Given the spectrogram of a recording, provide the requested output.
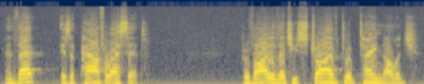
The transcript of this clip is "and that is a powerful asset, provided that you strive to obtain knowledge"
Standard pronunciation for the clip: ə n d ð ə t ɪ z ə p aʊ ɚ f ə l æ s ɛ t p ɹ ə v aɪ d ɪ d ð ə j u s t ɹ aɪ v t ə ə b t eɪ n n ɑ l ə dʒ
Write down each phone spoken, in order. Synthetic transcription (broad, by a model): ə n ð ə t ɪ z ə p aʊ ɚ f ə l æ s ɛ t p ɹ ə v aɪ d ɪ d ð ə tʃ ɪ s t ɹ aɪ v t ə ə b t eɪ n n ɑ l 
